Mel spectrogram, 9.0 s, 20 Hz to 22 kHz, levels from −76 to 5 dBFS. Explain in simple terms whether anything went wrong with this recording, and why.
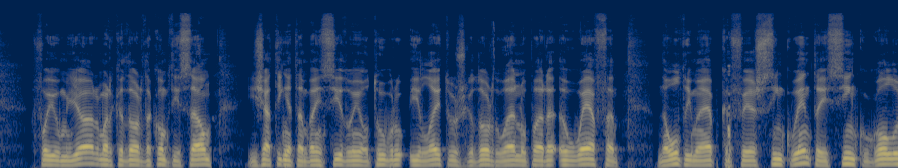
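Brief glitches at 2.08, 4.91 and 7.24 s are damaged data in a compressed stream: corrupted bytes threw the decoder off until it found its place again.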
